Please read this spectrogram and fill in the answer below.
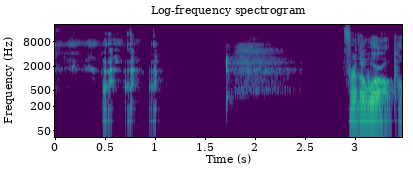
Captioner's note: Whirly chuckles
